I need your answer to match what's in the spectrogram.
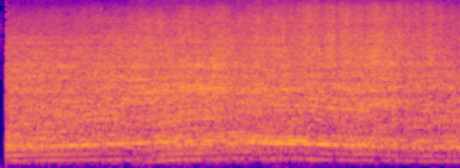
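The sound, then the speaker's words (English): A loud, steady roar of a drag race car engine with tires squealing and screeching continuously throughout, intense with no pauses, as the car sits in the water box heating its tires before making a pass. “All right, let's make a pass. Let's get them hot. Let's put them in the water box.”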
